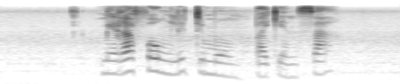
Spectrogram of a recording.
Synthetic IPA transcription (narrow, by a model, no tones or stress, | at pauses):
mɪrafoŋ̩lɪtʼimoŋ̩bakʼeŋ̩sa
